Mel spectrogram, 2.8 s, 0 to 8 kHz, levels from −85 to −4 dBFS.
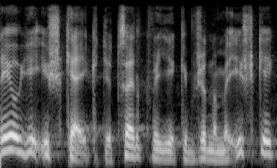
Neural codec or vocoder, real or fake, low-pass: codec, 16 kHz, 6 kbps, DAC; fake; 7.2 kHz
